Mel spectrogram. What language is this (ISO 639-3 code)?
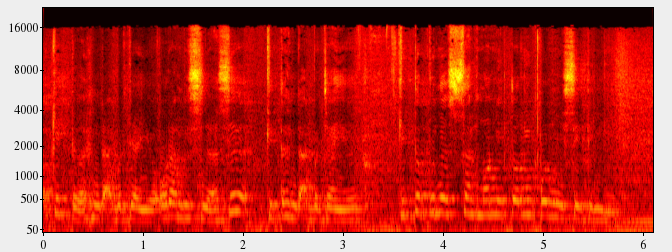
msa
